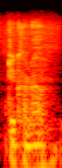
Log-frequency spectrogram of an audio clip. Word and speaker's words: Ducournau: And then my number one, Julia Ducournau.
